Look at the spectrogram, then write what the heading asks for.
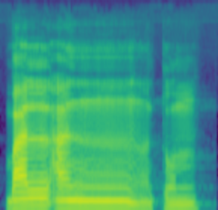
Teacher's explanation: Bal antum, bal antum, samarkan huruf nun sukunnya, kemudian tahan, kemudian lidah kita bersiap-siap ke huruf ta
